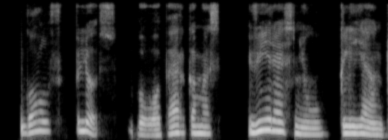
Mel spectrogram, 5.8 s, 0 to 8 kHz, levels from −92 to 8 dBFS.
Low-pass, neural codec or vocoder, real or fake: 7.2 kHz; codec, 16 kHz, 8 kbps, FreqCodec, smaller model; fake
